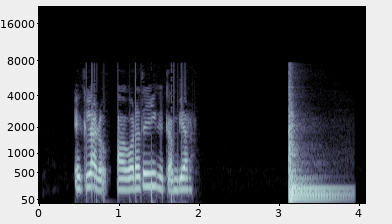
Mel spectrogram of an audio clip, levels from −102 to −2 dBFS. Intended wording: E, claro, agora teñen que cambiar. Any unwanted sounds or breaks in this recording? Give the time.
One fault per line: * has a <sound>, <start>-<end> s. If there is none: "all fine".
* has a thud, 3.1-4.0 s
